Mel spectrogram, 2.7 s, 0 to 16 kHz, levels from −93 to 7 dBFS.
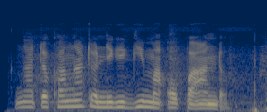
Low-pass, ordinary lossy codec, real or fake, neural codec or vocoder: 7.2 kHz; Opus, 64 kbps; real; none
